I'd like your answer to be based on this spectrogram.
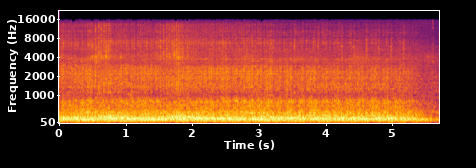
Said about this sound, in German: Made from 1936 to 1947, this is the knucklehead engine.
